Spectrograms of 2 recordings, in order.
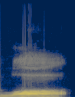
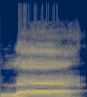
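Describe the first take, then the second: First: The word is said with a heavy, dark vowel. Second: The word is said with a light, thin vowel. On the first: The speaker calls it wrong. "You don't say law" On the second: The speaker calls it right. "you say la"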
